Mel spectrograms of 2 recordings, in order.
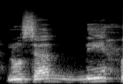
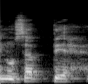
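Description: First: نسبح slowed, ح rounded; corrected take; careful slow take. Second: نسبح said short; first take; quick plain take. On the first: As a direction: model نسبح slowly. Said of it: "نضم الشفاه في الحاء". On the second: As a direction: say نسبح lightly. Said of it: "لا، نسبح". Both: Shown as a demonstration.

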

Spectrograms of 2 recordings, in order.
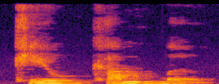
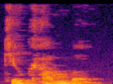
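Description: First: Cucumber slowly split as kyu-cum-ber; syllable by syllable. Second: Said in the usual way. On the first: Shown as a demonstration. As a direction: sound out "cucumber" in slow, separate pieces. Teacher breaks word into syllables.

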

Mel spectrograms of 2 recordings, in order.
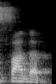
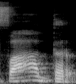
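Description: First: Said in the usual way. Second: father broken in two, a held ফা, then দার; syllable-by-syllable ফা-দার; FATHER split in syllables. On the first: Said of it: "ডাইসিলেবল দেখো". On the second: Shown as a demonstration. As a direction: stop briefly inside father, between ফা and দার. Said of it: "আমার একটু থামতে হচ্ছে".

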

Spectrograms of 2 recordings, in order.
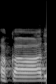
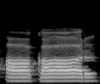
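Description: First: ਆਕਾਰ shortened to "a-kaar"; mistaken short first vowel. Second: ਆਕਾਰ as "aa-kaar"; both vowels long. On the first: Teacher quoting a common slip, short opening a. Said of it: "ਆਕਾਰ ਹੀ ਕਹਿ ਜਾਂਦੇ ਹਾਂ". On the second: Teacher showing two long vowels, drawn-out. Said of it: "ਦੋ ਕੰਨੇ ਹਨ". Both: Shown as a demonstration.

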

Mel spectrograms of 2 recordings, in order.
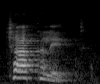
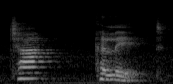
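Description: First: CHOCOLATE run together as "CHAK-let"; CHOCOLATE connected, stress on the first syllable; correct pronunciation. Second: CHOCOLATE very slow, a long gap after "CHAK"; CHOCOLATE in slow, widely separated pieces; careful pronunciation. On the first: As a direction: model CHOCOLATE as one whole word. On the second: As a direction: break CHOCOLATE into "CHAK ... klet" for learners. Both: Shown as a demonstration. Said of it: "Essa palavra é muito pronunciada errada".

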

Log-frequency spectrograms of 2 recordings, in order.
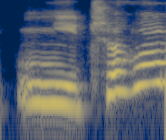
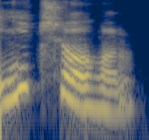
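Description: First: "нічого" stressed on НІ; stress on first syllable. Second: "нічого" stressed on ЧО; stress on second syllable. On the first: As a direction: punch the opening syllable of "нічого". (наголос у слові «нічого» на перший склад: НІ) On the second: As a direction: punch the middle syllable of "нічого". (наголос у слові «нічого» на другий склад: ЧО) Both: Shown as a demonstration. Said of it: "правильно наголошувати такі слова".

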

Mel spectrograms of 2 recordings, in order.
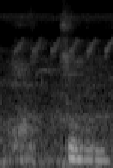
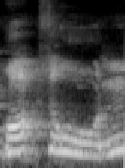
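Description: First: Very soft, low imitation of an elder whispering; hushed, husky elder's whisper; old person's hoarse whisper. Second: High, very loud announcement; raised, emphatic repeat; loud repeat on request. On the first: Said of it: "กระซิบเสียงแหบๆ ก็จังผู้เฒ่า". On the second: Shown as a demonstration. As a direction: call it out for everyone to hear. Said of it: "เอาซ้ำอีกนี่ ซ้ำนี่ให้ได้บ่".

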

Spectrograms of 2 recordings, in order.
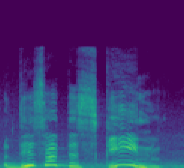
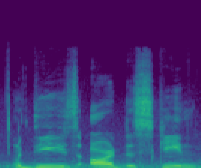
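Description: First: Excited. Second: Said in the usual way. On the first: Real, not acted.

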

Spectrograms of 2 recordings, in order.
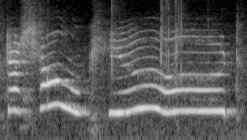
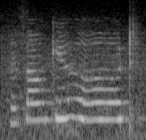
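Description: First: Very high, very slow drawn-out squeal; cutesy squeal. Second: High, softer cooing repeat. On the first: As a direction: coo over something adorable. Gushing over cute cow candies. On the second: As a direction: gush quietly over something adorable. Repeating, gushing more softly. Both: Real, not acted.

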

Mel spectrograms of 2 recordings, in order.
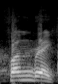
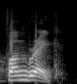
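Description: First: Fern break with a rounded er vowel in Fern. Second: Fun break said with a plain short u vowel, like the English word fun. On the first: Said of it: "발음 비슷해". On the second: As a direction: fun break as the memory-trick version, vowel like fun. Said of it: "fun break라고 외워도 돼". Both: Shown as a demonstration.

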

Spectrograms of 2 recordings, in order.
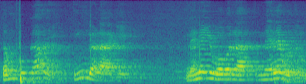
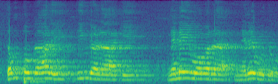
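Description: No difference in how they are said.

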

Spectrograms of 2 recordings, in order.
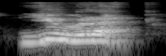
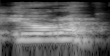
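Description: First: Europe said plainly as "yurup"; standard Europe. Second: Europe with a Welsh sound, like "ilrep". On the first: Soldier explaining to non-Welsh kids, Europe said "yurup". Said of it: "For those of you who aren't Welsh, that's Europe". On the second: Welsh soldier reading the captain's order to kids, Europe said "ilrep". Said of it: "For those of you who aren't Welsh". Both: Shown as a demonstration.

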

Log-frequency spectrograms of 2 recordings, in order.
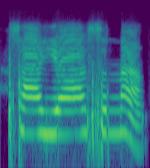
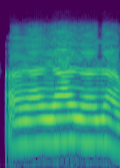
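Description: First: "Saya senang" very slow and higher, each syllable distinct; clear articulation. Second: "Saya senang" mumbled into loose vowels, consonants lost; unclear articulation. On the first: Teacher repeats the model for pupils, clearly articulated "Saya senang". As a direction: stretch out and fully enunciate "Saya senang". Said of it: "Harus jelas". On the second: Teacher shows pupils what not to do, slurred unclear "Saya senang". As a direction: slur "Saya senang" until the words are unrecognisable. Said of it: "itu nggak boleh kayak gitu". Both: Shown as a demonstration.

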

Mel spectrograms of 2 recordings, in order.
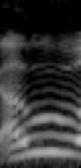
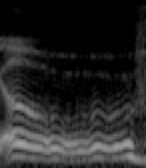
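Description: First: High, drawn-out howling oh; mock wolf howl on oh. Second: Said in the usual way. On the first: Shown as a demonstration. Showing how a wolf would howl the oh. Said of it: "instead of going". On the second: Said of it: "I'm going".

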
